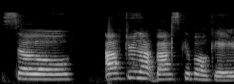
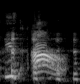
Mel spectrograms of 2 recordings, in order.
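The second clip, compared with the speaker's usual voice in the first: higher, louder, laughing he's out; mock despair; 4 semitones higher, 6 dB louder than usual. To a friend, repeating her panic with laughing despair. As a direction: repeat it as a comic, hopeless verdict.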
